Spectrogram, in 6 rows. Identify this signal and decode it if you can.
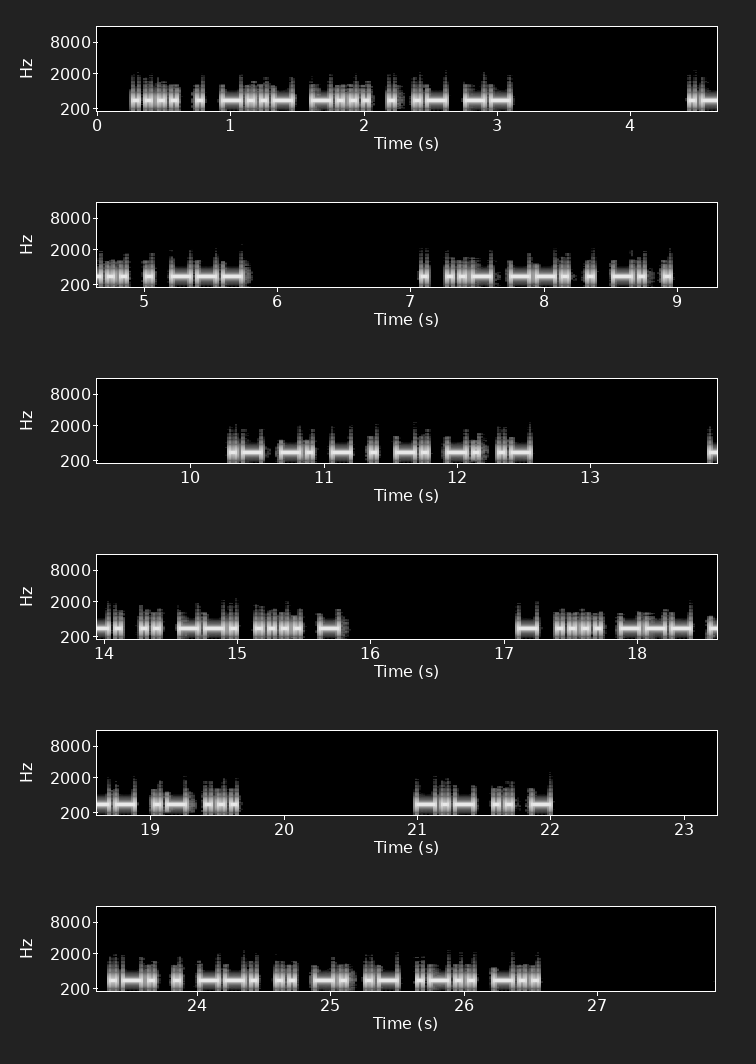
Morse code, heard as a keyed tone, about 25 wpm, 550 Hz. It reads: HEXBEAM LEO EUGENE ANTENNA NIGHT THOMAS KIT REGINALD
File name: Ultimate Word List / 25WPM Ultimate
